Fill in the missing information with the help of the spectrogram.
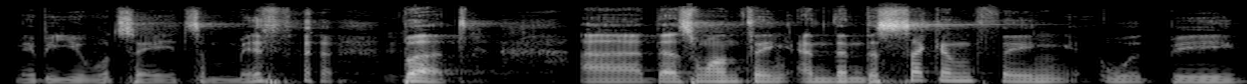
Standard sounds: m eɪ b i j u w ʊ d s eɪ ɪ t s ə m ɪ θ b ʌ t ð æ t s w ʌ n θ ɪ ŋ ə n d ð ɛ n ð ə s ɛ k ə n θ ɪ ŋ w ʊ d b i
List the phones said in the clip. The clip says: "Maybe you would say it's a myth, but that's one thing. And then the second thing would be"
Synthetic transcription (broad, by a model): m eɪ b i j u w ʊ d s eɪ ɪ t s ə m ɪ θ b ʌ t ð æ t s w ʌ n θ ɪ ŋ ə n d ð ɛ n ð ə s ɛ k ə n θ ɪ ŋ w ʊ d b i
